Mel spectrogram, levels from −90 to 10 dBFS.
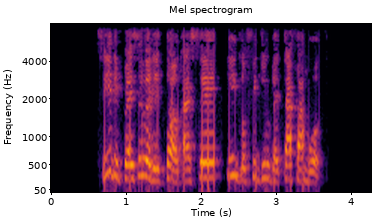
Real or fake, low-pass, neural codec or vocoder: real; 7.2 kHz; none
